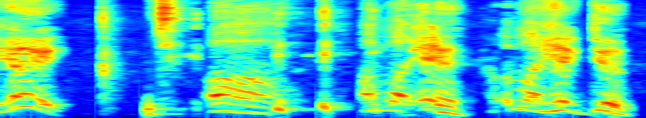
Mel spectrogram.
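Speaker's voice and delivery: retold boozy hailing, half laughing; fired-up drunk. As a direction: act out tipsily pestering for attention. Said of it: "fired up. I'm fired up".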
